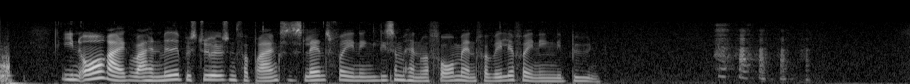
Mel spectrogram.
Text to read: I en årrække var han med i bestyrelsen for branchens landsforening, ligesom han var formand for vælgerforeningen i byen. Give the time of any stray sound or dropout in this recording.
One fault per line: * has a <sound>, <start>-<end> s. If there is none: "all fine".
* has a laugh, 7.1-8.1 s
